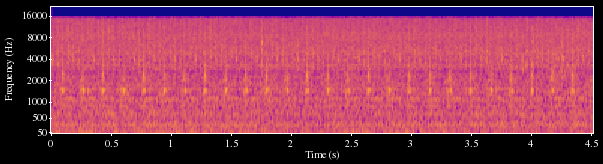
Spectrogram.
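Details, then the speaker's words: 2002 VW Polo 1.4 petrol, code P0304, idling with the coil packs exposed: regular ticking stumble about three a second from a number 4 cylinder misfire caused by a bad coil. "You can hear the misfire from number 4."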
